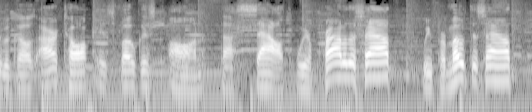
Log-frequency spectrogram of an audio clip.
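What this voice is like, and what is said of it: Southern American accent. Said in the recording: “talking with a Southern accent. And we talk with a Southern accent, too”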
